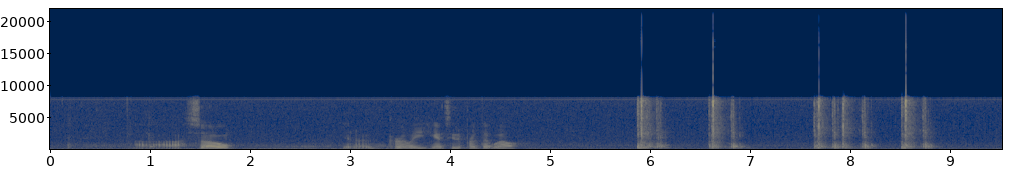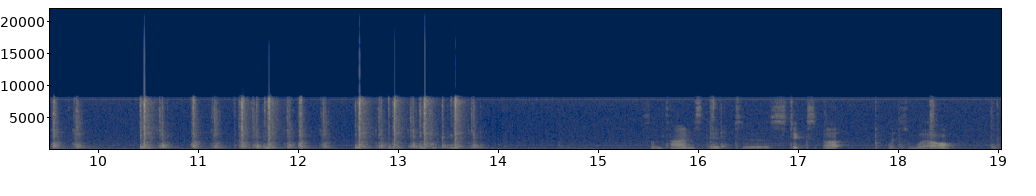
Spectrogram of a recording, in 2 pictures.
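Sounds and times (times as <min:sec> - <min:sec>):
manual typewriter key strikes: 0:05.9 - 0:07.0, 0:07.6 - 0:08.9, 0:09.5 - 0:13.9.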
